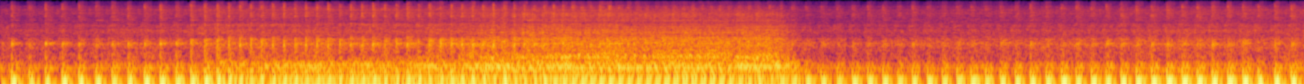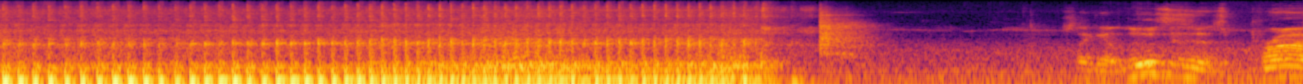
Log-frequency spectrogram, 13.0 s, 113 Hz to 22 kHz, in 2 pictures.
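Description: A Coleman AT125UT ATV engine idles steadily as it warms up, a loud, even, close-up putter with a slight dip partway through, then cuts off abruptly, leaving faint clatter.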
